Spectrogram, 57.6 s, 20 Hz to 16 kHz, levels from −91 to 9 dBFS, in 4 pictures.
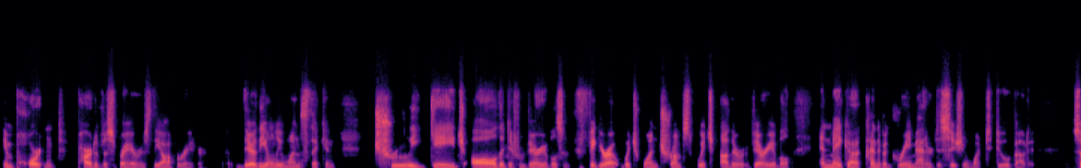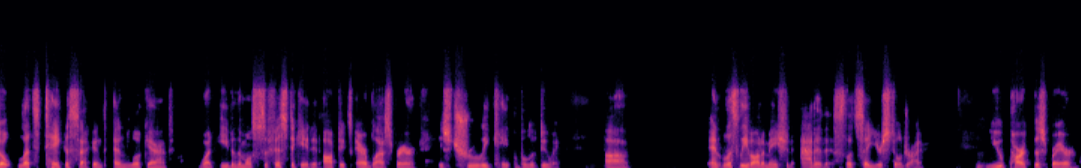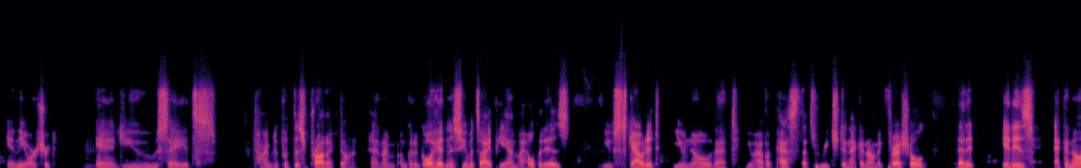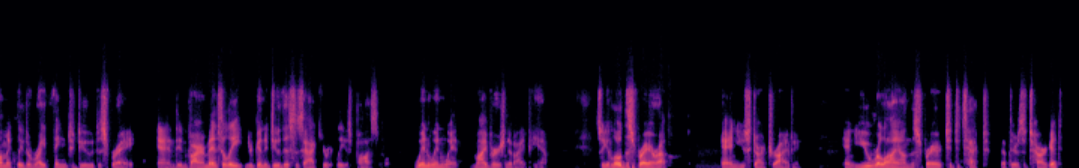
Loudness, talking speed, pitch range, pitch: -30 LUFS, 180 wpm, 100-120 Hz, 110 Hz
